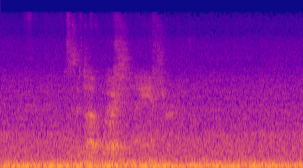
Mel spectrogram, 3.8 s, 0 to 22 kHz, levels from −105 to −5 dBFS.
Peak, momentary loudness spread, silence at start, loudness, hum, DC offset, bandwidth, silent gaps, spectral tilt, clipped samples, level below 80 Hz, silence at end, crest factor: -20 dBFS; 3 LU; 0 s; -35 LUFS; none; under 0.1%; 9.2 kHz; none; -7.5 dB/octave; under 0.1%; -34 dBFS; 0 s; 14 dB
